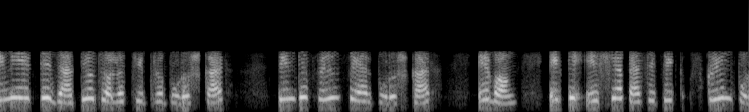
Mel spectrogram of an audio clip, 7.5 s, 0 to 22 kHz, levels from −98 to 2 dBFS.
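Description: The whole clip carries heavy Speex codec damage: the speech sounds hoarse, buzzy and close to robotic, pointing to a very low setting around 4 kbps, squeezed into roughly 300 Hz to 3.5 kHz, with nothing above 3.8 kHz.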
